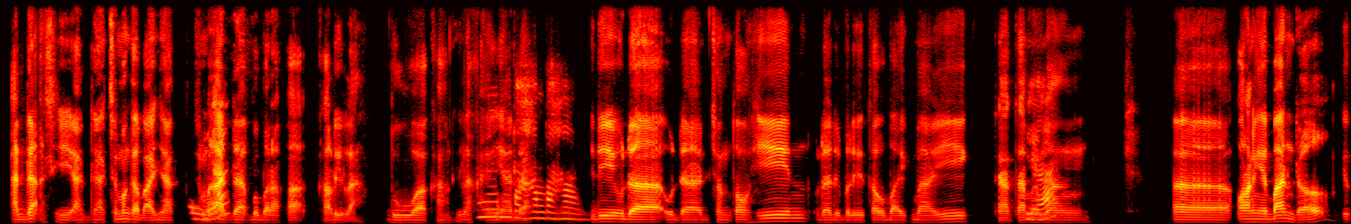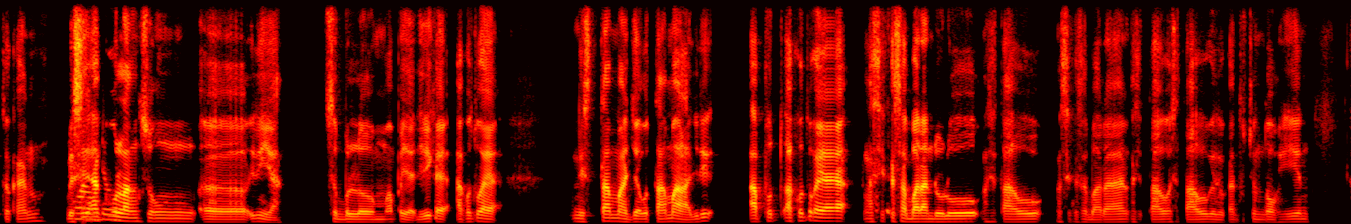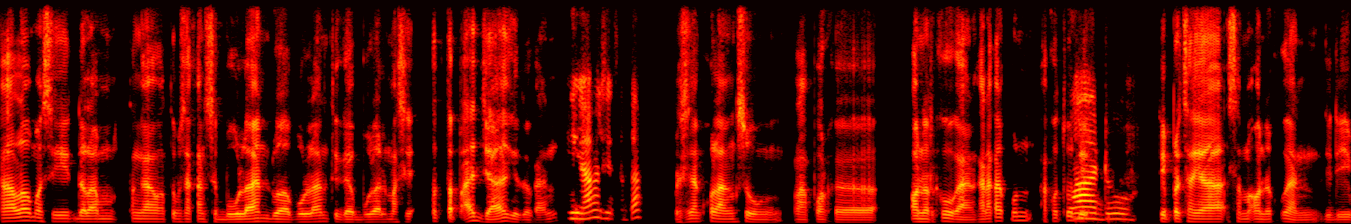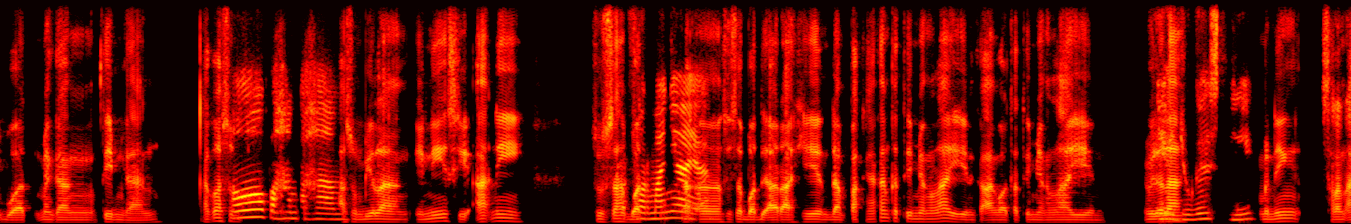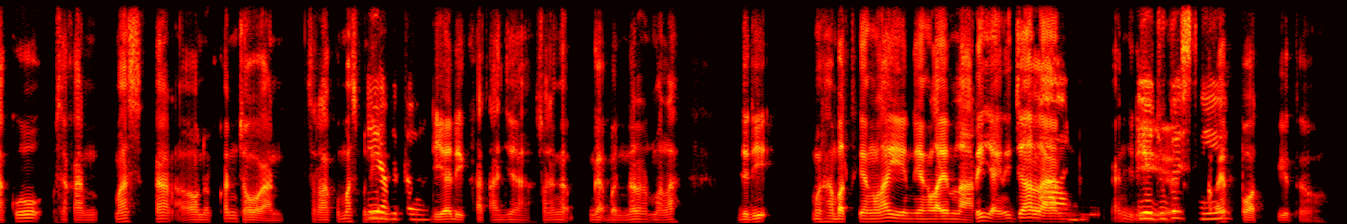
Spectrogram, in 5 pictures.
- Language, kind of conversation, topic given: Indonesian, podcast, Bagaimana cara membangun kepercayaan lewat tindakan, bukan cuma kata-kata?
- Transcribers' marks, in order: tapping; other background noise; in English: "owner"; in English: "owner"; in English: "owner"; in English: "di-cut"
